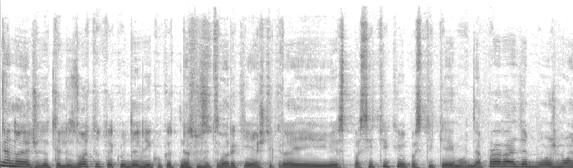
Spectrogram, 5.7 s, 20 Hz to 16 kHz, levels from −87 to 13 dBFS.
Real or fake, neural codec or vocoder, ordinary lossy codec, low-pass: fake; codec, 44.1 kHz, 7.8 kbps, Pupu-Codec; Opus, 64 kbps; 14.4 kHz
